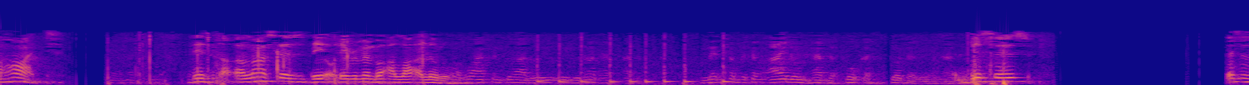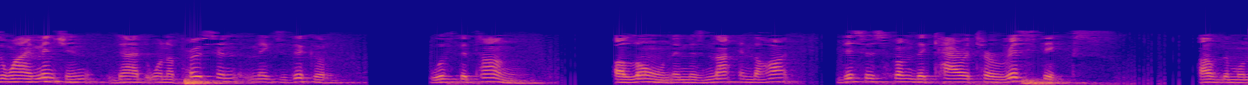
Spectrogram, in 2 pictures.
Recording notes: Lecture given at Masjid Nur Allah, Queens, NY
